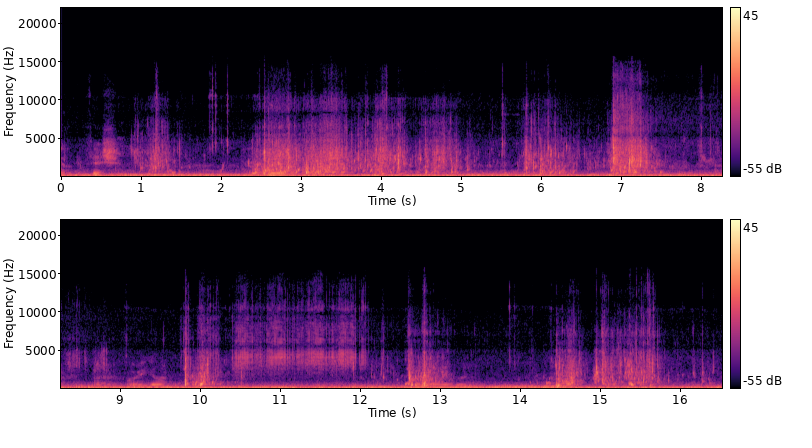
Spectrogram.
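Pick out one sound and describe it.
A fishing reel clicks as line is reeled in.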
